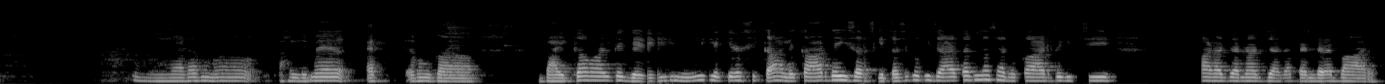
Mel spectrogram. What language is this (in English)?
Punjabi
